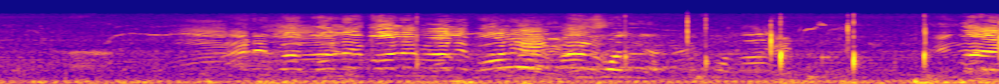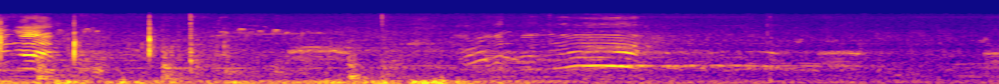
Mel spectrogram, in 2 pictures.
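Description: Men call out to each other across an open field.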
